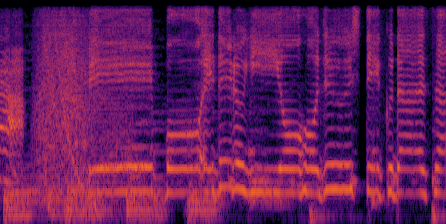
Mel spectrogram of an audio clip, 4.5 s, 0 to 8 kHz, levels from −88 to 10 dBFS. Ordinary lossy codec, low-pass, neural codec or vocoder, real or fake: none; 7.2 kHz; vocoder, 22.05 kHz, 80 mel bands, WaveNeXt; fake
